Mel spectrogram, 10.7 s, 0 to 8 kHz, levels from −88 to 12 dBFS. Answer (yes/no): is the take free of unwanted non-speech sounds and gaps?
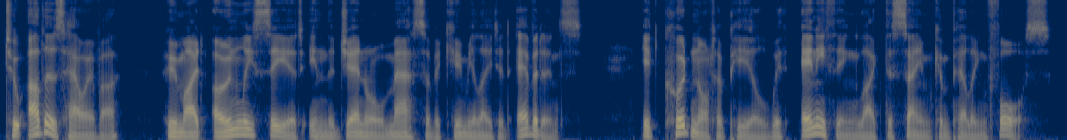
yes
